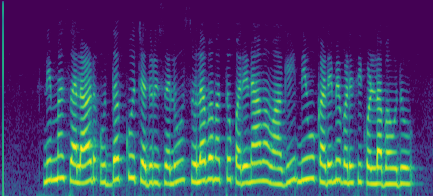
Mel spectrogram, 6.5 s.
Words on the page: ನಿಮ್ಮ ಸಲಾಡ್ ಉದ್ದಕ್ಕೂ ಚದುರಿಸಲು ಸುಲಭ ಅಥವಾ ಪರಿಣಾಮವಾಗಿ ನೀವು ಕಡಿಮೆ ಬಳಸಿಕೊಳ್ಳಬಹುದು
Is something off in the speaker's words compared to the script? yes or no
yes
